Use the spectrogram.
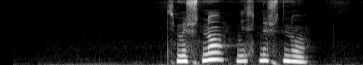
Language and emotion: Russian, neutral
